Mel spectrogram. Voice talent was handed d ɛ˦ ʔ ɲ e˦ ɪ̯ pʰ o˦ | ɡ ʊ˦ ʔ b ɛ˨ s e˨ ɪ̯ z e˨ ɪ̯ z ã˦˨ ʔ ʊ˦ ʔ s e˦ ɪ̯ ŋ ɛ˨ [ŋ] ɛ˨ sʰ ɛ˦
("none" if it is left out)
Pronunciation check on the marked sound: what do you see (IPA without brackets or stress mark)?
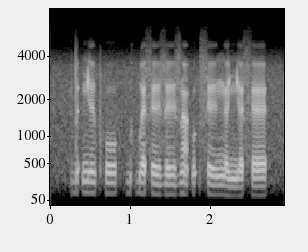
ɲ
